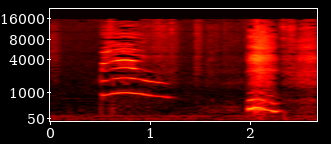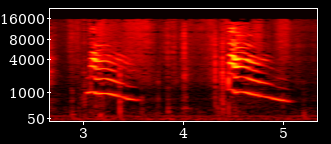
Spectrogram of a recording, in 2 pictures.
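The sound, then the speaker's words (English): A voice imitates a cat, giving three drawn-out, falling meows spaced a second or so apart, with a short breathy burst between the first two. Fairly loud, no other talk. “When I'm bored, sometimes I like to make the meow sound. I could meow now.”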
